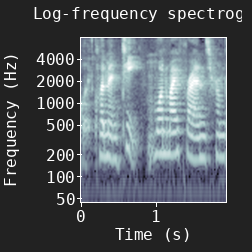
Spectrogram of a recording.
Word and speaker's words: Clemente: This past week I was in San Clemente, which apparently is how you pronounce it. I thought it was San Clemente. Clementi. That's apparently what the locals call it, Clementi.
